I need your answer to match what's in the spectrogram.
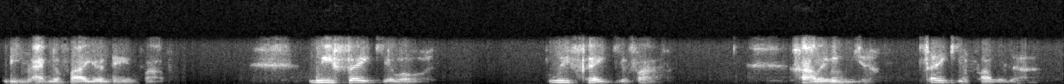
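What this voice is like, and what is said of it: Strained, failing voice. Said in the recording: “my voice is going out”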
